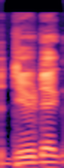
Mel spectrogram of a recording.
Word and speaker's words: Dyrdek: First of all, Rob Dyrdek, is that how you say it? Dyrdek? – Dyrdek. – Right? – Yeah, Dyrdek.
